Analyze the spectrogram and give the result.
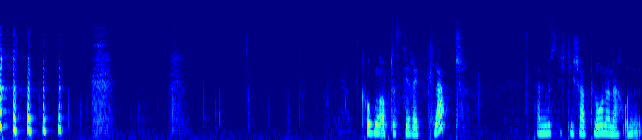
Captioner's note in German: gelächter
